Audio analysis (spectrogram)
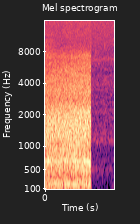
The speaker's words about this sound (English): for recording that whilst clearly walking alongside a road. I think he's driving.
